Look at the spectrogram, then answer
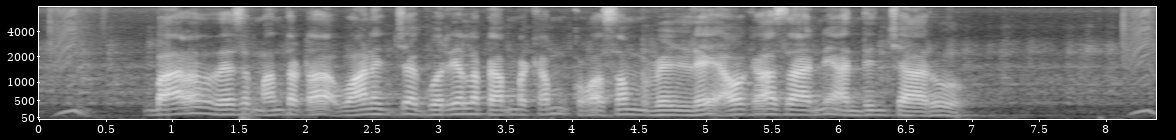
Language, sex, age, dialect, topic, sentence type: Telugu, male, 51-55, Central/Coastal, agriculture, statement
